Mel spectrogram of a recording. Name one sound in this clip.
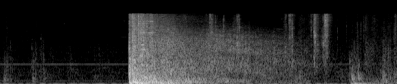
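A gun fires loudly in a video game.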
